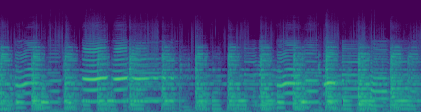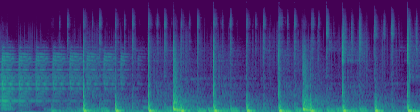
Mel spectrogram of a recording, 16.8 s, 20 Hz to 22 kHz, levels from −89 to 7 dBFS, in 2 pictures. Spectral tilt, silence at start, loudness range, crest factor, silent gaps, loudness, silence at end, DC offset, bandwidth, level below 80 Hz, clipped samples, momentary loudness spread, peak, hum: -6 dB/octave; 0 s; 6 LU; 18 dB; none; -27 LUFS; 0 s; under 0.1%; 13.5 kHz; -32 dBFS; under 0.1%; 13 LU; -8 dBFS; none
